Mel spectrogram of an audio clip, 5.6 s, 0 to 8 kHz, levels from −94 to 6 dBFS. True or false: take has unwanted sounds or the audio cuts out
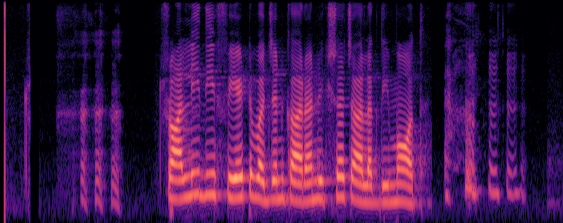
true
